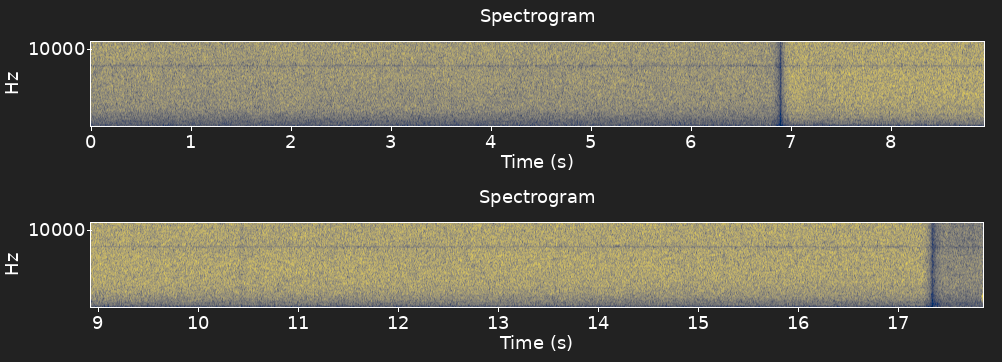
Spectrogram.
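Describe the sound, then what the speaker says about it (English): Loud, steady roar of water cascading down a water wall attraction in Los Angeles, continuous and close, with a brief dip partway through before the rush resumes. "Here we are approaching the water wall."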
